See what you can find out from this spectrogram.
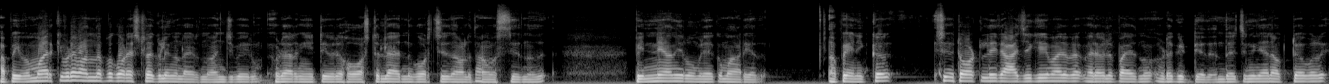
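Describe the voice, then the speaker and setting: This man's voice has a dark, mellow tone at medium pitch, with fairly even intonation. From Kasaragod, northern Kerala. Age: 20s. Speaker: podcast co-host, student. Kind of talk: casual chat.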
